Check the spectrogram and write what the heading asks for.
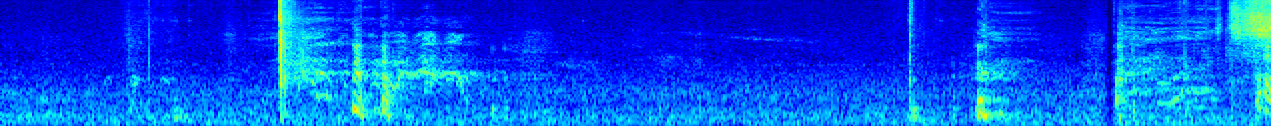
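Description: A sharp, loud slap of one hand on another about one and a half seconds in, followed by brief voice sounds; a second, lighter slap comes near the end, again followed by a short voice sound.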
